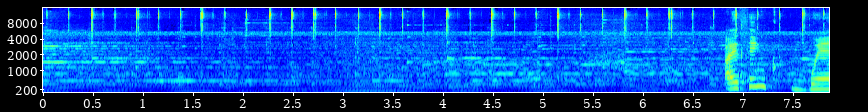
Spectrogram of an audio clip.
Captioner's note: breathing heavily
